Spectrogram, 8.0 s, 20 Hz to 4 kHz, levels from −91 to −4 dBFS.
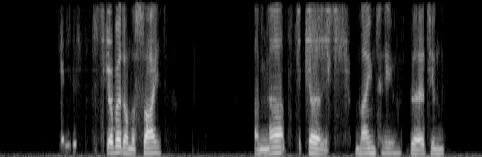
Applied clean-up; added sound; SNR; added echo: neural diffusion model UNIVERSE++.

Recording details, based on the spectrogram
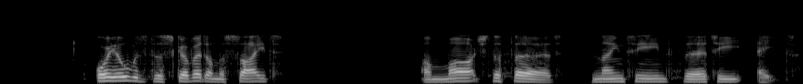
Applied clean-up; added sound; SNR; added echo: none; none; none; none.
